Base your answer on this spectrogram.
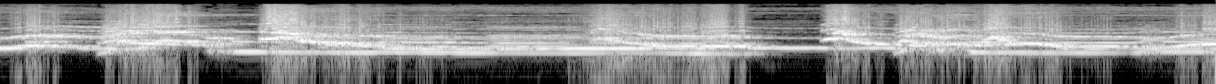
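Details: Three pet Basenjis howl together in long, wavering, overlapping tones that slide down and rise again; they usually start when a plane flies over or when people howl at them. Finding: Basenji.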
